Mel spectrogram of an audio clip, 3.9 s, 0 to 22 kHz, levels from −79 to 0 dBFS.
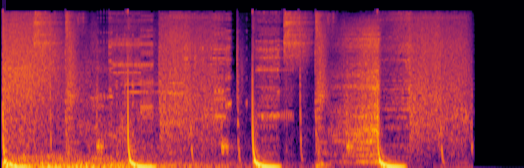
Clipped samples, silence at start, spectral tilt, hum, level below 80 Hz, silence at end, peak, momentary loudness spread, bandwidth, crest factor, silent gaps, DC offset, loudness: under 0.1%; 0 s; -3 dB/octave; none; -18 dBFS; 0.4 s; 0 dBFS; 7 LU; 17.5 kHz; 14 dB; none; under 0.1%; -15 LUFS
